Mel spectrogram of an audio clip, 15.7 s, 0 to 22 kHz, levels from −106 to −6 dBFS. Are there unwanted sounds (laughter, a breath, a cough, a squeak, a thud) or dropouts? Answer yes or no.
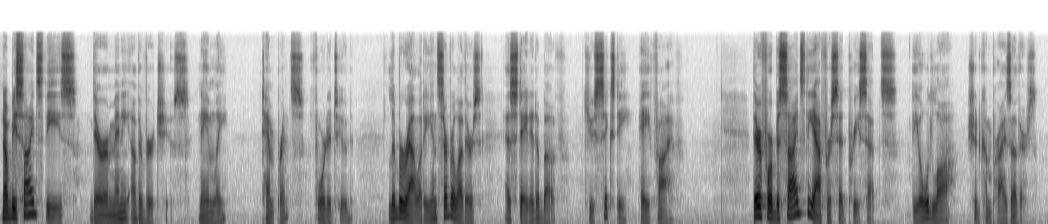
no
